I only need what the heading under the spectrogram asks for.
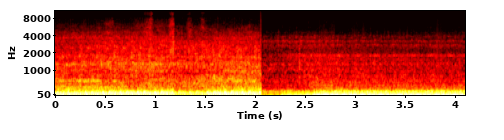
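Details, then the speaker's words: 7.3 Powerstroke diesel running after going back to the cam sensor: steady, deep rumble with a brief dip midway, then an even idle, no knocks or misses; normal running, not yet warmed up. "okay so cam sensor must have been doing weird things i guess we'll have to take it get it warmed up to see what it sounds like see what it does then"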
